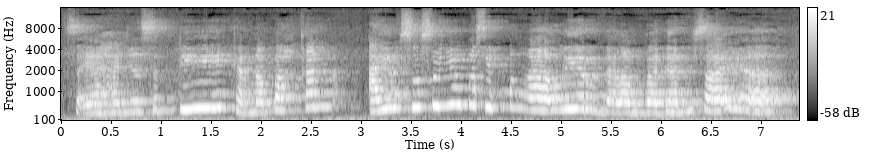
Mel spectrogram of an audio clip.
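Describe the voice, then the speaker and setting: A woman's voice: very high voice, takes it slowly, a little mellow, heavy reverb, voice pushed up. A woman voicing a grieving young mother who speaks through tears to her husband. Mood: tearful. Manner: tearful, pleading. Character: grieving young mother, tearful devoted wife.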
